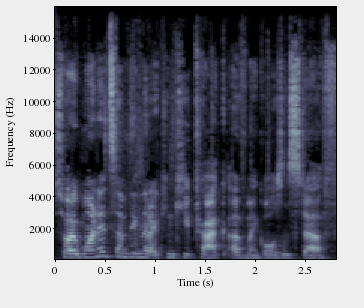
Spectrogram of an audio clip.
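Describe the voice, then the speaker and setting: This is a woman's voice. It carries vocal fry. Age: 20s. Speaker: classical singer and vlogger. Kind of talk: casual vlog monologue. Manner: casual with many filler words.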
